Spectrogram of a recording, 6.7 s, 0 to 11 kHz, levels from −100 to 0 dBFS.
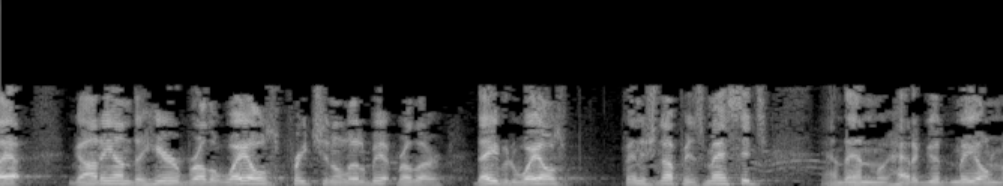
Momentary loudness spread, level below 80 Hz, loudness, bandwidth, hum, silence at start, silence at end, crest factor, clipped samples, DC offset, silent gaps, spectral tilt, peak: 12 LU; -72 dBFS; -28 LUFS; 6.2 kHz; none; 0 s; 0 s; 20 dB; under 0.1%; under 0.1%; none; -5 dB/octave; -10 dBFS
